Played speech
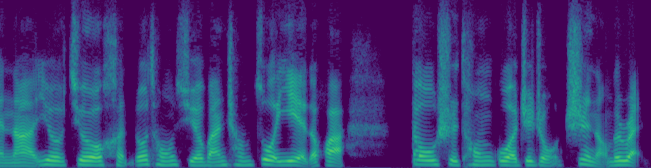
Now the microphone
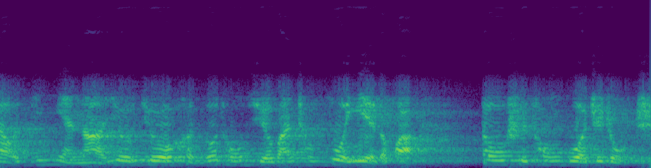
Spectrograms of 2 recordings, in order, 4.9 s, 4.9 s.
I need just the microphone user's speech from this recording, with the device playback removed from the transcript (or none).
none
